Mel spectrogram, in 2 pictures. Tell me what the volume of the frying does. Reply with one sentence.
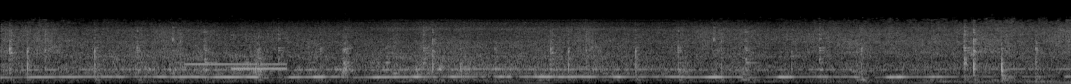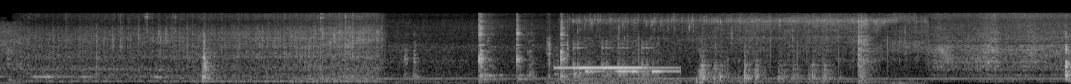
The volume of the frying goes up.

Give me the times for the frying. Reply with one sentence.
You can hear the frying from 0.0 to 21.3 s.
